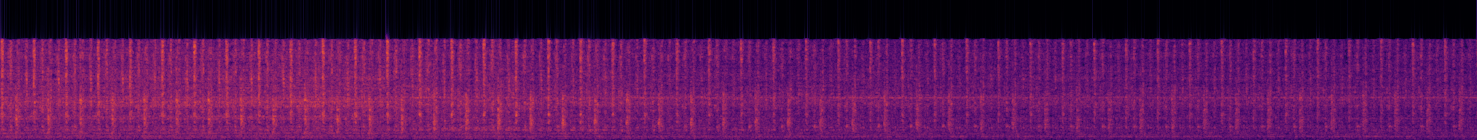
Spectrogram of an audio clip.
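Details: Warm idle on a Fiat Panda: a sharp, regular metallic tapping about three times per second from the bottom end; many suspect piston skirt knock, cause unconfirmed.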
